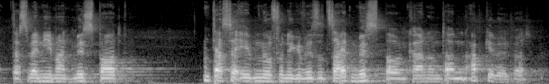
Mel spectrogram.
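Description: Over music in the background, a man's fairly high-pitched voice is heard. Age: 20s. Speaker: voter guest, office employee. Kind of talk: casual interview chat. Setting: radio studio, live broadcast.

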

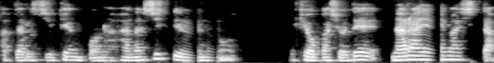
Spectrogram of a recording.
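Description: The voice is somewhat breathy, captured with a dry, close sound and no echo. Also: woman. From Manchuria (northeast China), Japanese settler community. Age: 90s. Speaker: war survivor. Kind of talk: interview testimony.

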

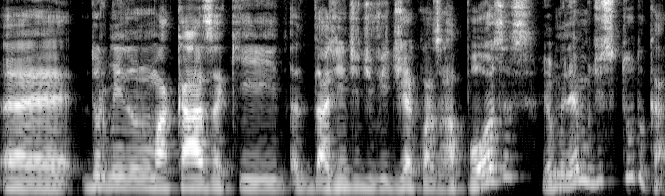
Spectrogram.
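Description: A man is speaking. His pace is moderate. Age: 30s. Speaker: startup founder and entrepreneur. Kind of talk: casual interview, personal storytelling. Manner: casual, slangy with many fillers.

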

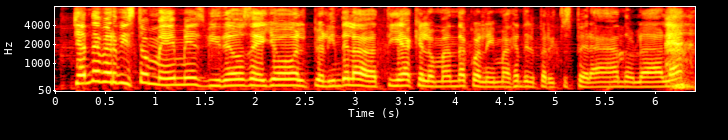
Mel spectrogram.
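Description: Amid noticeable background noise, a high-pitched man talks at a fairly quick pace with lively intonation and hardly any pauses. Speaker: radio host. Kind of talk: casual chat.

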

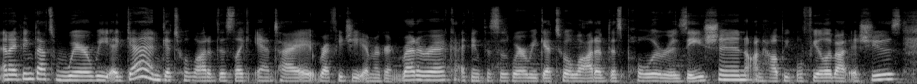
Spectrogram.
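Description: With an American accent, the voice carries an animated tone and lively intonation. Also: woman. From Pittsburgh, Pennsylvania. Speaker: nonprofit founder. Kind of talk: interview.

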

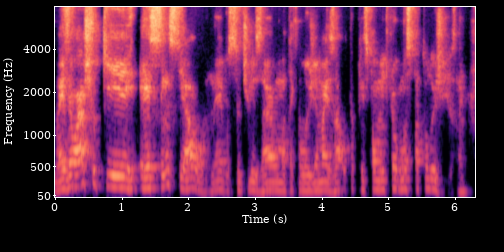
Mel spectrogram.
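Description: Over noticeable background noise, the speech moves at a fairly quick pace with hardly any pauses and ordinary pitch variation. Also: man, fairly high pitch for a man. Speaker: radiation oncologist. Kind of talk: professional panel discussion.

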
